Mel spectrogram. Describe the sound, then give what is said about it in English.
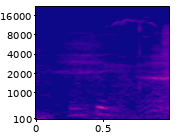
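A short, quick sneeze with a sharp intake of breath before it, fairly quiet, with faint background voice sounds around it. “Bless you. I'm sorry.”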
